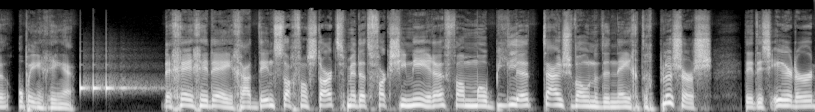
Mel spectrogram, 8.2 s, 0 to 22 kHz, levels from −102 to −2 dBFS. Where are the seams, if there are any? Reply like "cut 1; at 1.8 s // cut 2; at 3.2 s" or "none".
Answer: none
